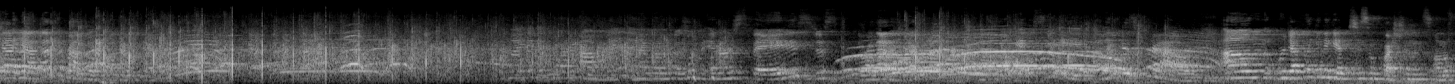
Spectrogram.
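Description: Applause and cheering from a large audience at a fan expo panel, building into a loud sustained wash of clapping with whoops and crowd noise, fading slightly toward the end.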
